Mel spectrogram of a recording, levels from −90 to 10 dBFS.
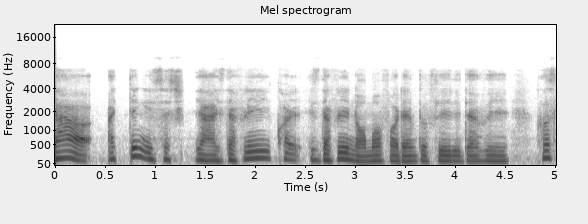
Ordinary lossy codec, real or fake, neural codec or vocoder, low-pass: Opus, 24 kbps; real; none; 7.2 kHz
